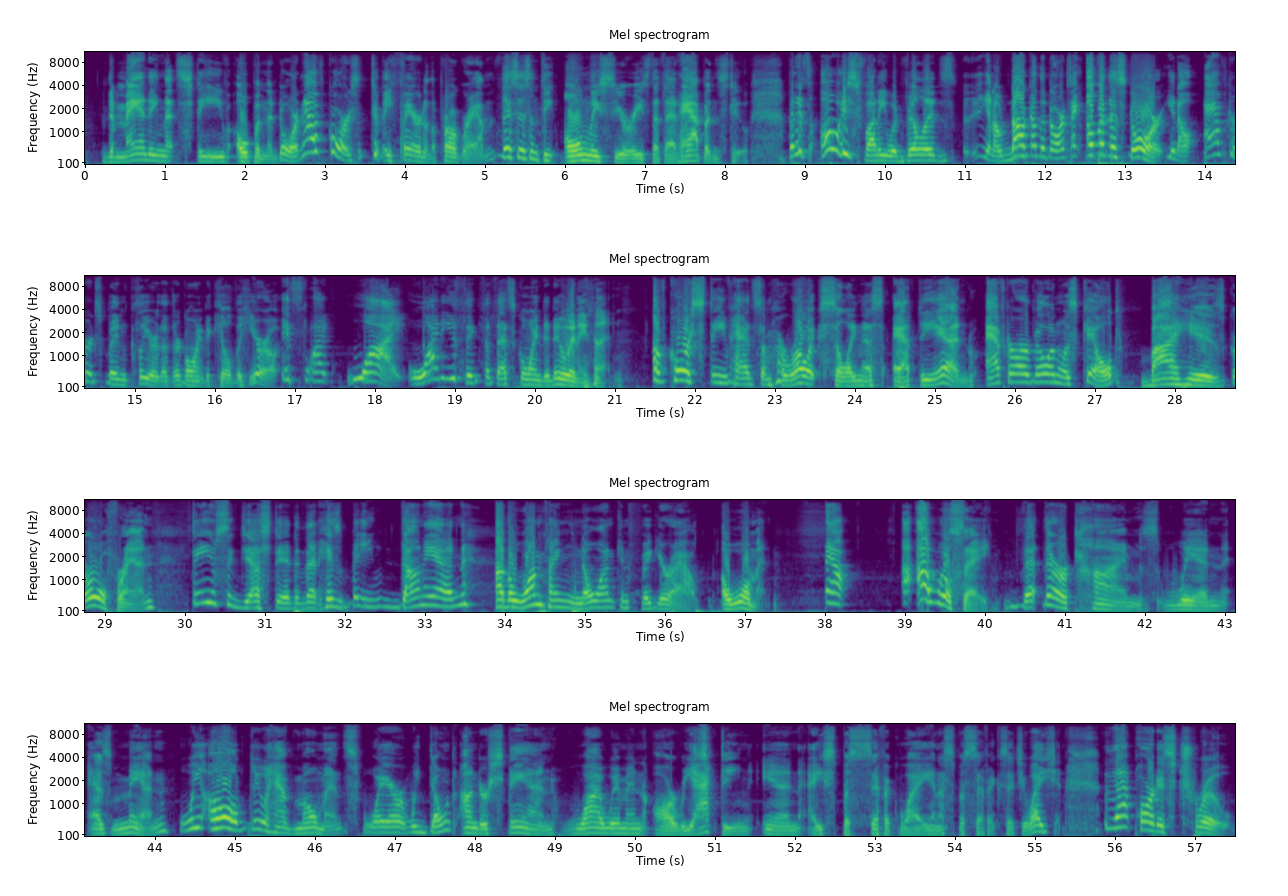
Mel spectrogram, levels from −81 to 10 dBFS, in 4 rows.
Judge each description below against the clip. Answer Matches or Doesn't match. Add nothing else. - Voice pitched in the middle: Matches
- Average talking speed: Matches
